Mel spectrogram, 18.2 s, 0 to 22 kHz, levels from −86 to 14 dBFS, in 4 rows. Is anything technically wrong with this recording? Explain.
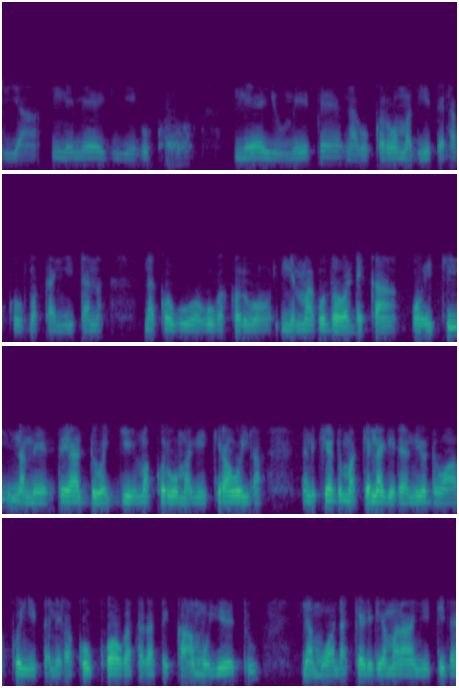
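Yes. Three kinds of fault are audible in this speech.

Throughout, the G.729 codec is plainly audible. The speech is rebuilt from a vocal-tract filter, a pitch predictor and a few pulses per subframe, which fits an 8 kbit/s G.729A stream. The band is limited to roughly 250 Hz to 3.5 kHz, and the speech has a rough, slightly synthetic texture.

Automatic gain rising occurs twice, from 0.47 to 4.44 s (about 9 dB) and from 4.99 to 8.97 s (about 7 dB). In each case the gain control judged the input too quiet and ramped its gain up slowly. Voice and background swell together over several seconds.

VoIP packet loss concealed by the speech codec occurs twice. From 1.32 to 1.90 s, about 330 ms is missing in scattered gaps, with the longest about 90 ms. From 9.53 to 9.62 s there is one gap of about 90 ms. The decoder extrapolates from its last pitch and filter and lowers the gain frame by frame. 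The sound smears into a fading buzz and stays weak briefly after packets resume.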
